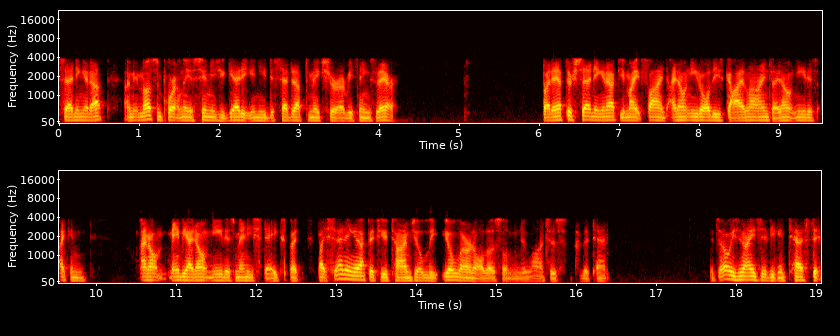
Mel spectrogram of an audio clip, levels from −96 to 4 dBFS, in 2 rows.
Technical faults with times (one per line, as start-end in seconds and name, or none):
none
